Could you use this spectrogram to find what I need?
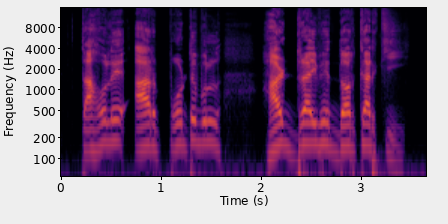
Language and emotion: Bengali, neutral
